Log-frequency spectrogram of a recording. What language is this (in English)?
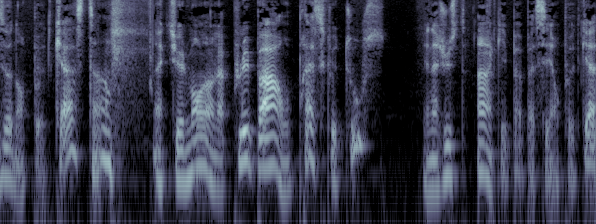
French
